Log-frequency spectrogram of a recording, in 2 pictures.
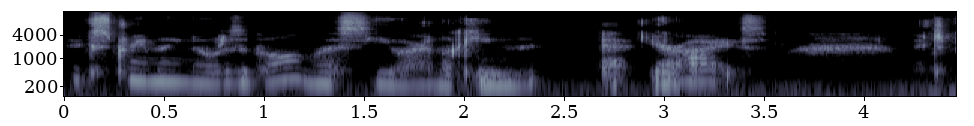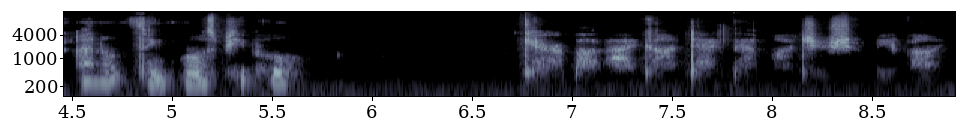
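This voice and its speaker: A woman playing a haughty, fussy witch in a whispered ASMR roleplay, murmuring slowly and condescendingly close to the mic. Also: fairly high pitch, bright, forceful tone, exaggerated voice, rough recording. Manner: breathy, slow, condescending murmur. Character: haughty, fussy female witch tending her undead familiar. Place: small dark indoor room with curtains. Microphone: close ASMR microphone.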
